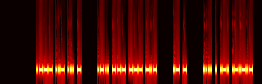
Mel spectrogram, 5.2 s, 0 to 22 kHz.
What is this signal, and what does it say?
Morse code, heard as a keyed tone, about 53 wpm, 700 Hz. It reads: JUST LOOK AT HER.
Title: 2x Word-Spacing - Sentences from Top 200 Words - 50wpm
